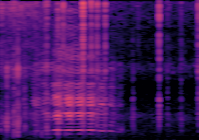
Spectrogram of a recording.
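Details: Goat at a pen where goats have just given birth; a single high, tonal bleat with stacked harmonics, held steady for about half a second and then fading, with faint clicks and rustling around it.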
